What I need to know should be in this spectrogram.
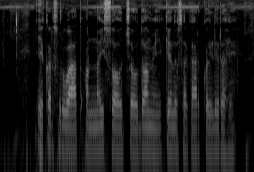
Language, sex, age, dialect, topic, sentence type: Bhojpuri, male, 18-24, Southern / Standard, agriculture, statement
